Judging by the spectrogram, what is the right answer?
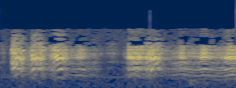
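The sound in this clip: A dog barks loudly in two quick bursts of yipping, tonal barks separated by a brief pause, with no other voices.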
